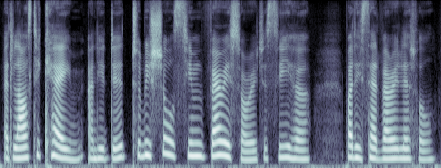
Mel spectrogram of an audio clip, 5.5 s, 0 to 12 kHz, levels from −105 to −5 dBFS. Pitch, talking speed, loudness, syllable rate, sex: 215 Hz, 230 wpm, -19 LUFS, 5.1 syllables/s, female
